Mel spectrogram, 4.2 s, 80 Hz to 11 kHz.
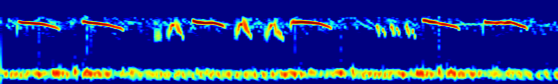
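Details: Lekking black grouse, Volga federal district of Russia, 9–10 May 2019, on a spring field: dense rolling bubbling murmur beneath repeated falling whistles and short buzzy chirps of other birds.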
